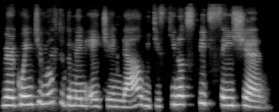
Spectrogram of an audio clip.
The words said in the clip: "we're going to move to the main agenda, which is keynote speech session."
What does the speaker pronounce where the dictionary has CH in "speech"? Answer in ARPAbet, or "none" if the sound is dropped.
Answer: S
